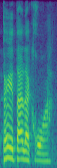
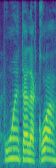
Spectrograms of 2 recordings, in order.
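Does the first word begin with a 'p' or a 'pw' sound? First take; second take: p; pw. First: The first word begins with a plain 'p' sound. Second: The first word begins with a 'pw' sound. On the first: The speaker calls it wrong. "c'était la pinte à la croix" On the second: The speaker calls it right. "c'était pas la pointe à la croix"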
